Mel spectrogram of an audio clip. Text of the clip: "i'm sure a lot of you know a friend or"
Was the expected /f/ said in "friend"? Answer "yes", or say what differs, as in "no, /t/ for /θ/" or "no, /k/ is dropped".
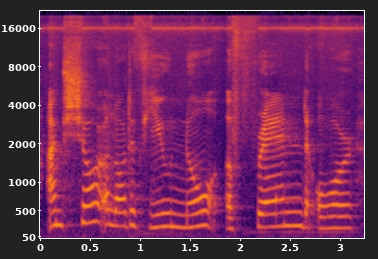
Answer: yes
